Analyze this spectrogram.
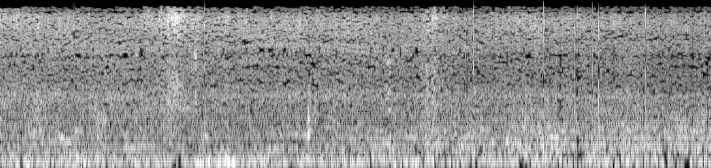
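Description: Meat sizzling on a hot grill plate: a steady hiss with scattered small pops.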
